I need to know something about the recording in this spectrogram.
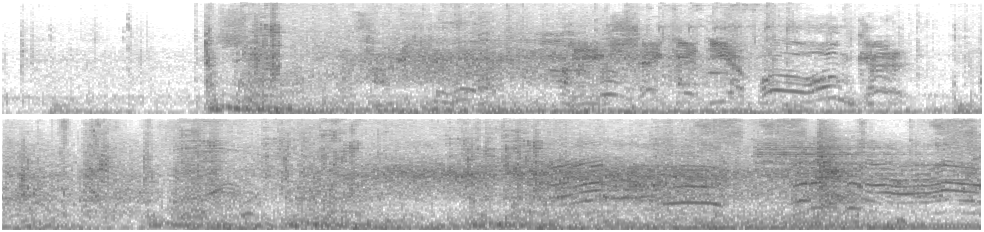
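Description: Flames roar in bursts from a fire-spraying weapon.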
